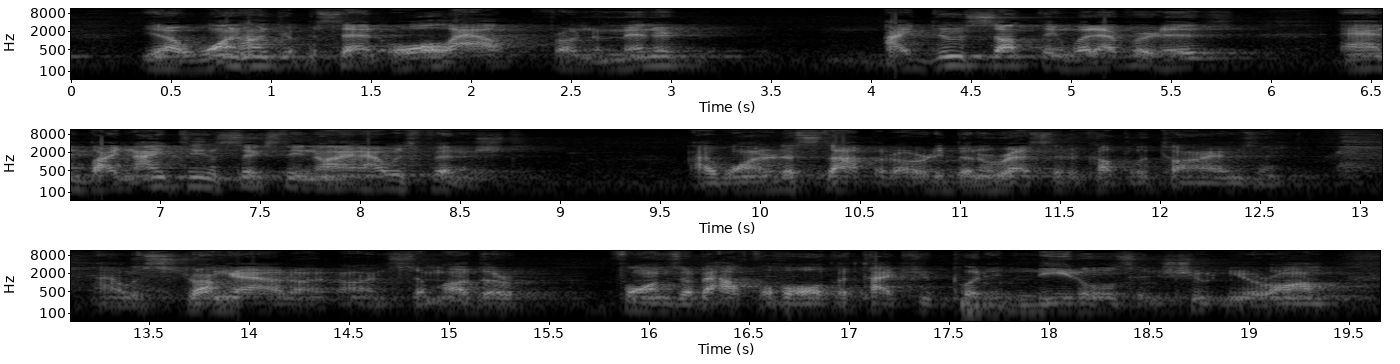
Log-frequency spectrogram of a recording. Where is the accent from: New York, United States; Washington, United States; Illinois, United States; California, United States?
New York, United States; New York City; In case you have a hearing problem, I'm from New York City.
